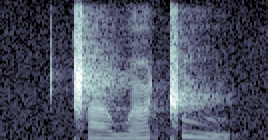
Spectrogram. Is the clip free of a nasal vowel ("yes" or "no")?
yes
